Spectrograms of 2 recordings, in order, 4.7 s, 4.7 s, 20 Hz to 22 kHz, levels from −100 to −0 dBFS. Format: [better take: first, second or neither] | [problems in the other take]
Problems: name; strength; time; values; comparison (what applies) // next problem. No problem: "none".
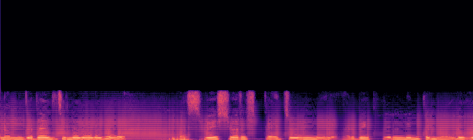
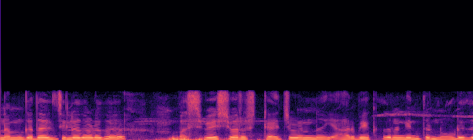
second | noise reduction (neural mask model RNNoise)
